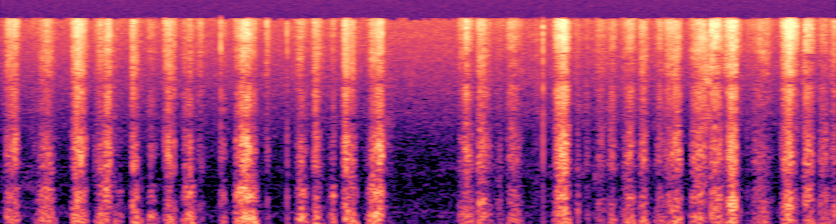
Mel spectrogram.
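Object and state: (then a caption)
Pen writing on a paper notebook page. A fine metal gel pen tip scratches across a flat black lined notebook page while writing cursive, giving quiet, rapid scratchy strokes with bright edges. The strokes come in quick bursts and pause briefly near the middle before resuming.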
